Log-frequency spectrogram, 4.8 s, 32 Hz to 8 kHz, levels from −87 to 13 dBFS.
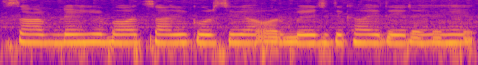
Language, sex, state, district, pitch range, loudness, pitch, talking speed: Hindi, female, Uttar Pradesh, Lucknow, 205-215 Hz, -13 LUFS, 210 Hz, 140 wpm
